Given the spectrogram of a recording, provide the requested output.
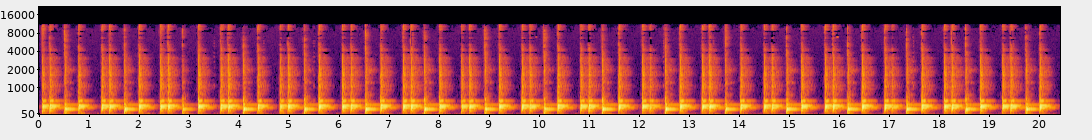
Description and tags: Playing bongo like drums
